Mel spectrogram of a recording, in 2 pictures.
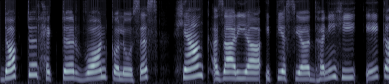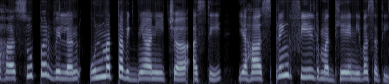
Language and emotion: Sanskrit, neutral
